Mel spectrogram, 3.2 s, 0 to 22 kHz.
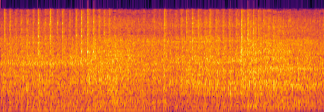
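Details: Cub Cadet 1030E snowblower, 10 hp engine, auger engaged, carb needs cleaning: loud busy single-cylinder clatter holding steady speed as auger churns, pulling evenly; normal running under load.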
